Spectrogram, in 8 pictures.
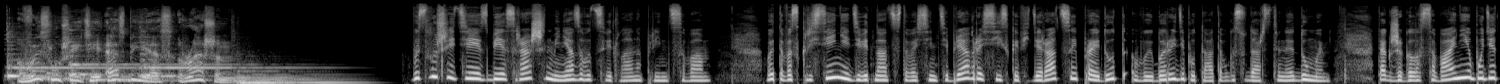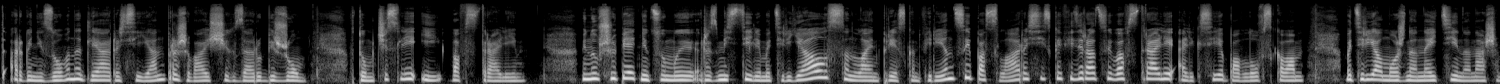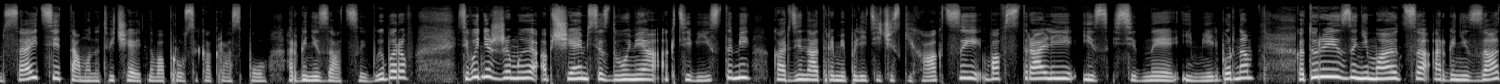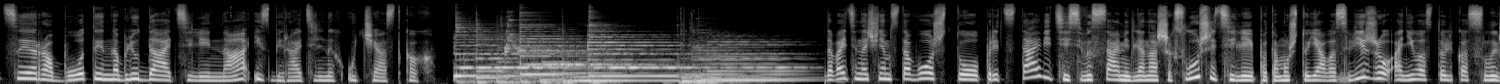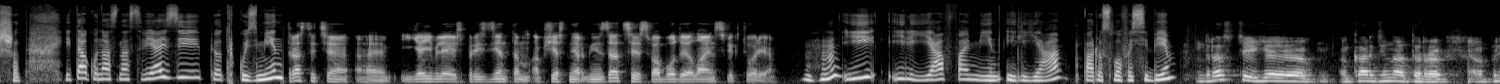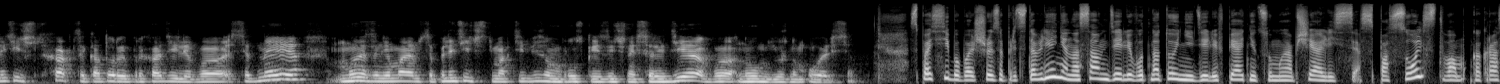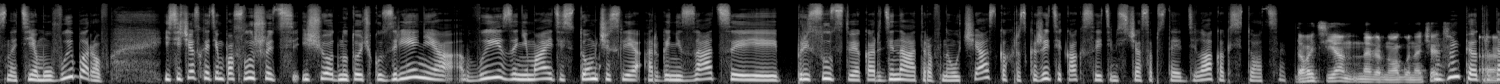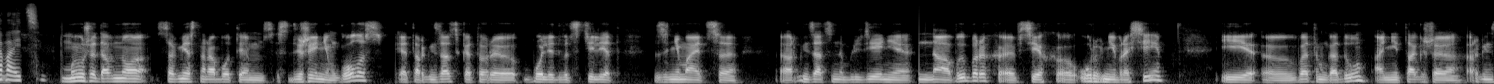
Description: С момента записи интервью были получены важные обновления.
